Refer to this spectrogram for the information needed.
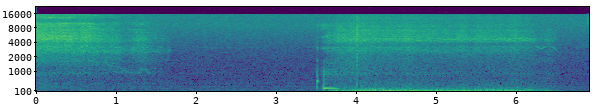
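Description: A soft airy hiss fades into quiet, then a loud, rushing breath surges in and holds steady for about three seconds before cutting off: a deep breath inflating the stomach, taken as a breathing exercise. No one speaks.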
